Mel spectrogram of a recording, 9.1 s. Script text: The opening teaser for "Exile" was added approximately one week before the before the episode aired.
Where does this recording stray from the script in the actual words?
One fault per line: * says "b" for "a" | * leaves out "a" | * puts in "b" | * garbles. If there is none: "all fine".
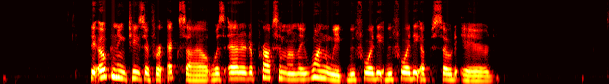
all fine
